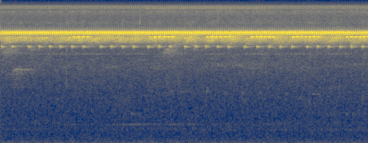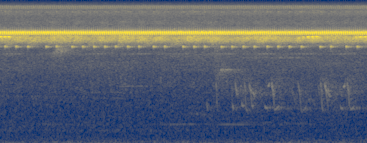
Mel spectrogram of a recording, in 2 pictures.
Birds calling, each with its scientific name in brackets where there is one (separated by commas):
Thrush-like Wren (Campylorhynchus turdinus), unidentified bird, Gray-fronted Dove (Leptotila rufaxilla), Black-faced Antthrush (Formicarius analis)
